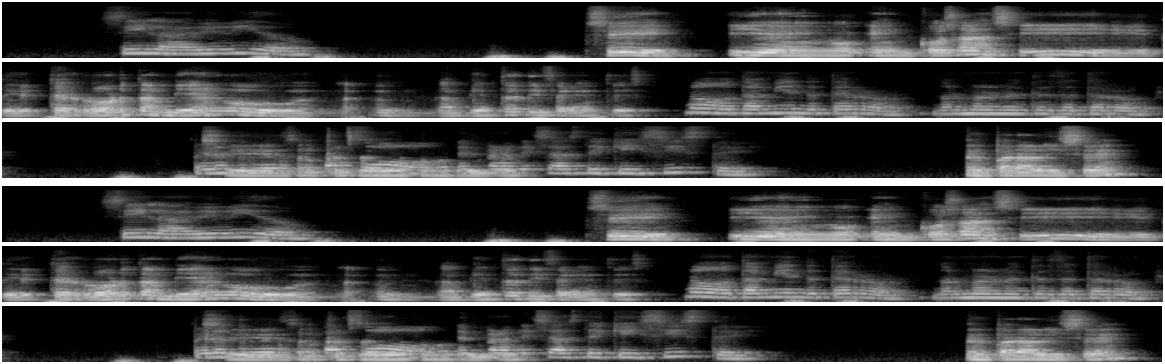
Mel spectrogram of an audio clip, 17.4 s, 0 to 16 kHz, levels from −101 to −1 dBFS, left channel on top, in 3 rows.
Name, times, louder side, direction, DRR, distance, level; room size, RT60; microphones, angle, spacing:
voice 1, 0.6-1.6 9.2-11.6 12.6-15.4, right 1 dB, 15° right, 0.5 m, -37 dB
sound 1, 1.2-1.6 2.4-2.8 3.7-4.1 4.8-5.2 6.0-6.4 7.2-7.6 8.4-8.8 9.7-10.1 11.0-11.4 12.2-12.6, equal, 55° left, 2.3 m, -44 dB
voice 2, 2.9-9.0 12.7-14.2 16.4-17.2, equal, 80° left, 1.1 m, -29 dB
3.9 x 2.7 x 3.1 m
head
